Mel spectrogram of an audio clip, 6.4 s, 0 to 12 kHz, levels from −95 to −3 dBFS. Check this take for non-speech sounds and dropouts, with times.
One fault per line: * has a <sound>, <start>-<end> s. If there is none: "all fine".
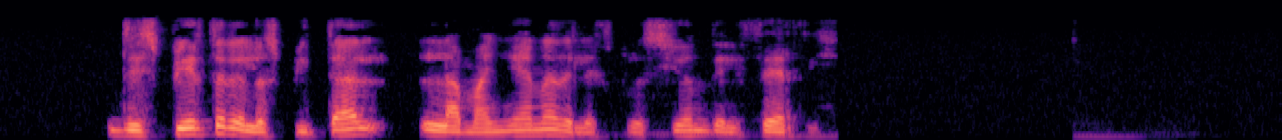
all fine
